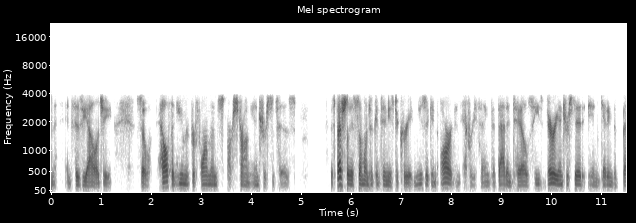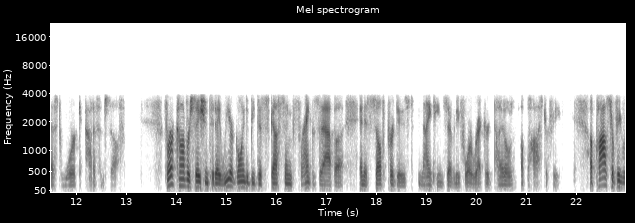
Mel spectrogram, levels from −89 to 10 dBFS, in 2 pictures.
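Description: Throughout, G.729 coding leaves the speech rough and synthetic, with nothing above 3.7 kHz. Unlike plain band-limiting, the buzzy pulse-rebuilt texture fits an 8 kbit/s codec.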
